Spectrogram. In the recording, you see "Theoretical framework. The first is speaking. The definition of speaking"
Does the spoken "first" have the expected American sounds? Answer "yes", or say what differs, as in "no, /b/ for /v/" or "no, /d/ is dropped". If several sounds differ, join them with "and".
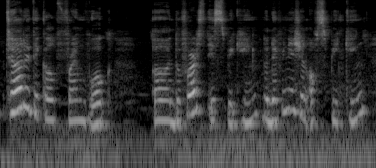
yes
